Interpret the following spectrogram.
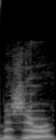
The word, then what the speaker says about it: Missouri: You moved from Missouri.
